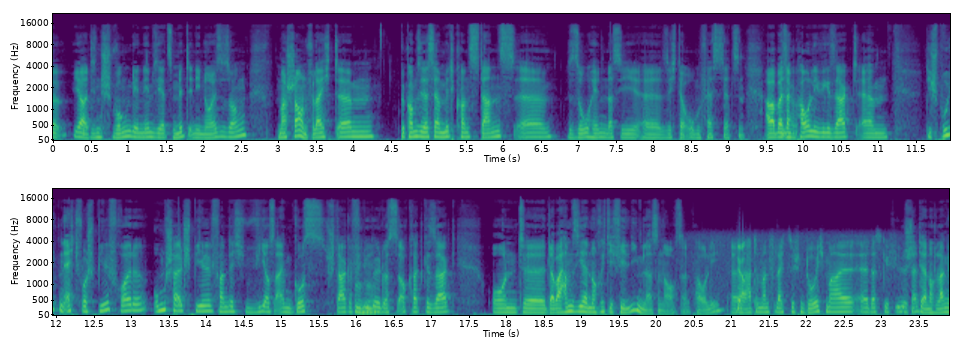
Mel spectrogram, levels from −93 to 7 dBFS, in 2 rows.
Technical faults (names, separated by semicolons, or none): digital radio blending to analogue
